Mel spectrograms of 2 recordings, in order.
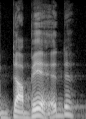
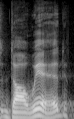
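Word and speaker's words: Δαυίδ: And so this this is they could either do in my mind they could do dabbid using a beta in there but uh with an oopsilon it's dawid. Now this is uh instead of a j this is uh easeus.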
